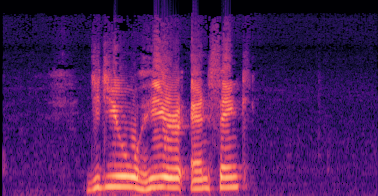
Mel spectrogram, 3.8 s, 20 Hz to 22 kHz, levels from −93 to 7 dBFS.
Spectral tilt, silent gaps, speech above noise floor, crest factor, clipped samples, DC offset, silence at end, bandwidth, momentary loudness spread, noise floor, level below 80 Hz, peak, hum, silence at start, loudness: -5 dB/octave; none; 44 dB; 12 dB; 0.3%; under 0.1%; 1.3 s; 15 kHz; 10 LU; -53 dBFS; -48 dBFS; 0 dBFS; none; 0.85 s; -9 LUFS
